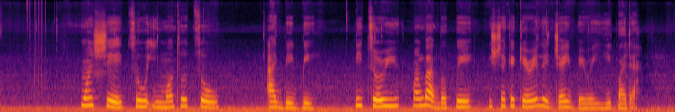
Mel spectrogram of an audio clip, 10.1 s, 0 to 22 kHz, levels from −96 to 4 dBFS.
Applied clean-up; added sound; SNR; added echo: none; Microwave oven; 12 dB; none.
